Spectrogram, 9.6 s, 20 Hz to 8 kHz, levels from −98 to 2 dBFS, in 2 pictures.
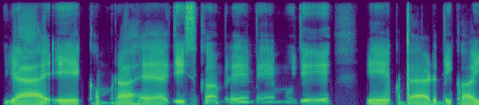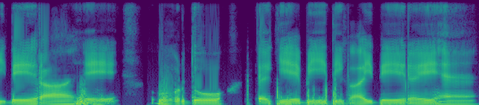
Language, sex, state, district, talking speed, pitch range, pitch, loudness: Hindi, male, Uttar Pradesh, Saharanpur, 130 wpm, 100-105 Hz, 100 Hz, -19 LUFS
